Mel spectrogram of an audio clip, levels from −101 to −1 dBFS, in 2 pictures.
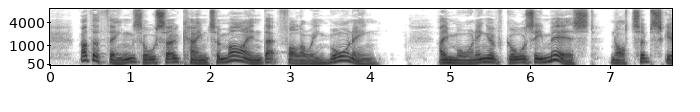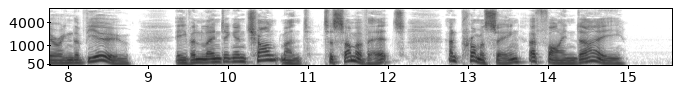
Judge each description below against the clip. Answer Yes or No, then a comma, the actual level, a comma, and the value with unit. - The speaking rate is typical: No, slow, 115 wpm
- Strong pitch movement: Yes, wide, 6.0 semitones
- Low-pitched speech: Yes, low, 110 Hz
